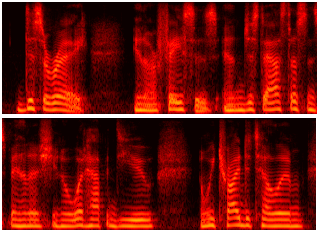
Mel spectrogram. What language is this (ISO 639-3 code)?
eng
